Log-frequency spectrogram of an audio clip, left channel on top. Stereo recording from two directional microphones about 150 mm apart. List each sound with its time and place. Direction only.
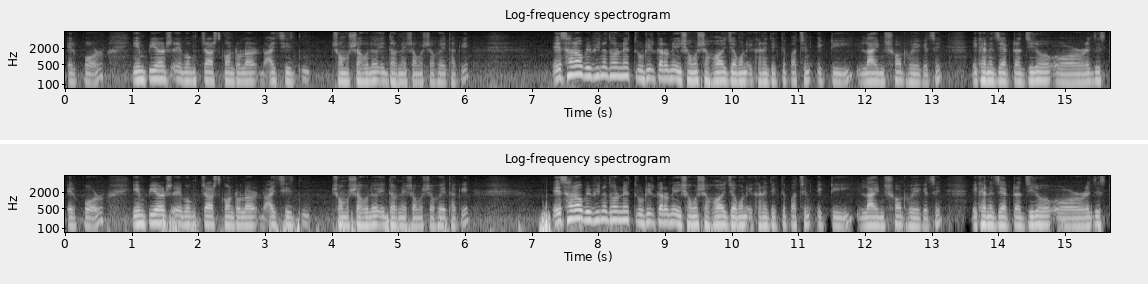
0.3 s speech: 5° right (ahead or behind)
7.3 s speech: 5° right (ahead or behind)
